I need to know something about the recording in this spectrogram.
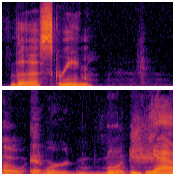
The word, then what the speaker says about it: Munch: Oh, Edward Munch? Yeah, Munk or Munk. however you say. However you pronounce that.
